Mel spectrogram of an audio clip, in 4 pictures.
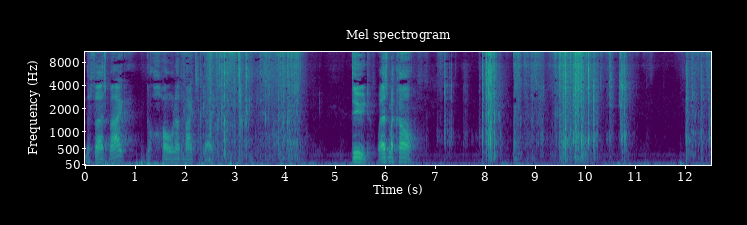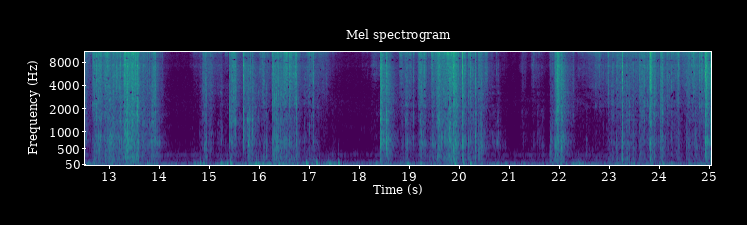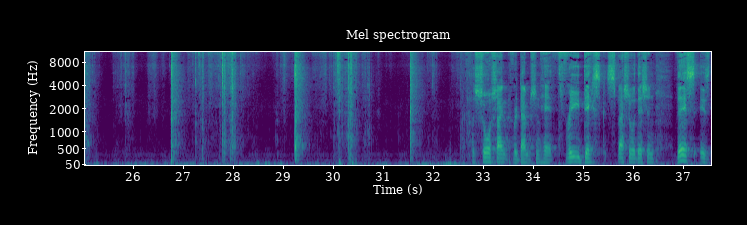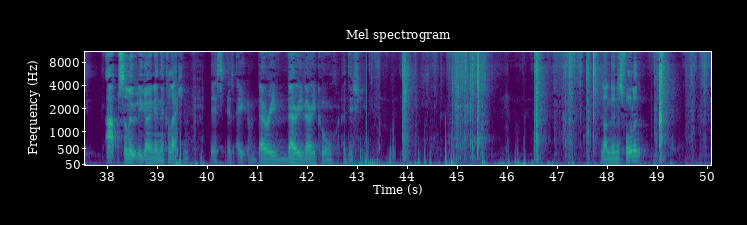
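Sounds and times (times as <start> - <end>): plastic bag rustling: 1.8 - 4.5, 7.0 - 11.0, 12.0 - 14.2, 18.4 - 20.8, 21.4 - 30.9, 48.9 - 50.0
plastic cases clacking: 7.0 - 11.0, 12.0 - 14.1, 18.4 - 20.8.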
